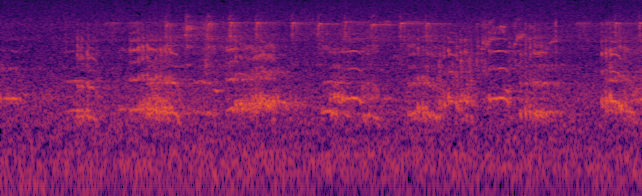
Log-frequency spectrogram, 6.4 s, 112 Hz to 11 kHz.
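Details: Several common cranes calling as they migrate over Halle, Westphalia, Germany, on 5 March 2018. Bugling trumpet notes come in irregular bursts of roughly one per second from a calling flock.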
